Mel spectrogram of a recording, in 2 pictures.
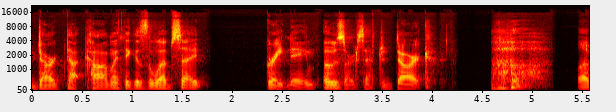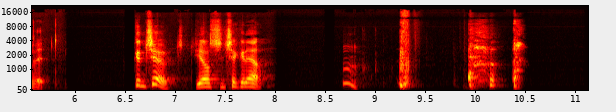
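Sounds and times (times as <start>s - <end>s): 
speech: 0.0s - 1.8s, 2.4s - 5.9s, 6.6s - 8.0s
person coughing harshly: 8.7s - 10.6s.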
